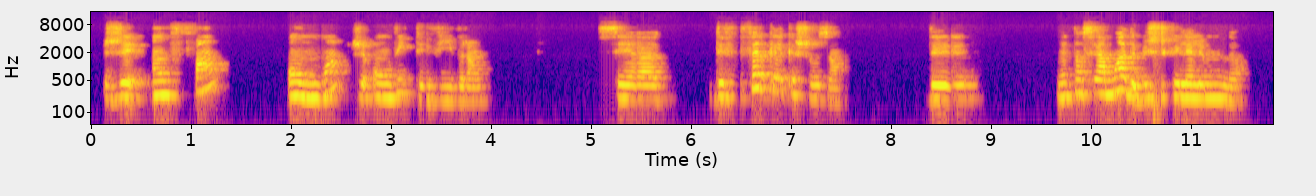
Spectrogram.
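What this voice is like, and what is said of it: French spoken with a Polish accent. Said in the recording (French): “polonaise, en France ... avec mon accent.”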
